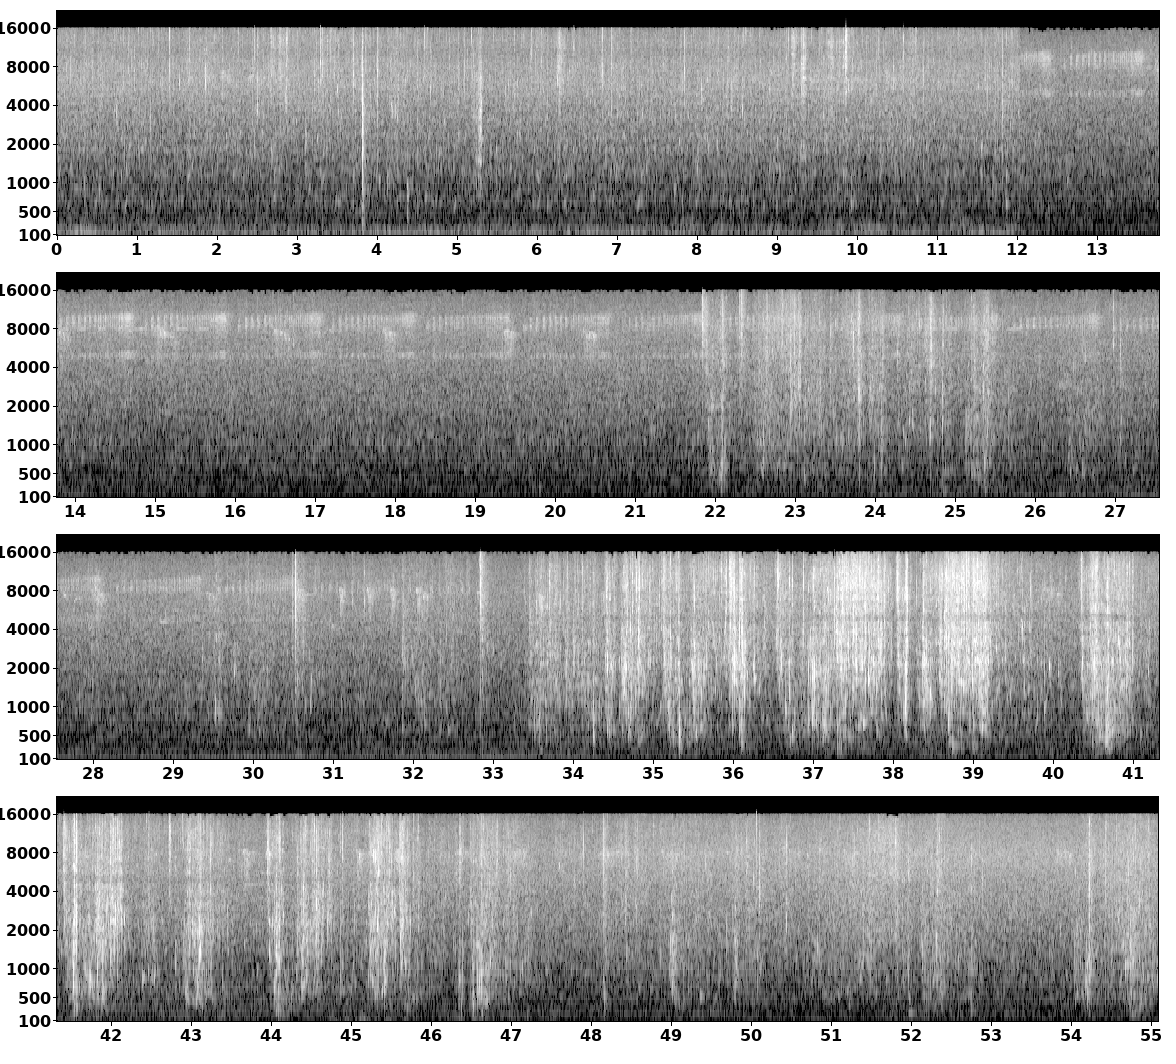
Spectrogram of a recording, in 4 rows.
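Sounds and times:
stream trickling: 0.0 - 16.2, 16.9 - 55.0
hands splashing water: 31.8 - 47.0.

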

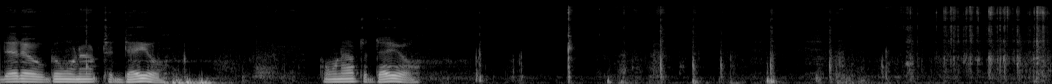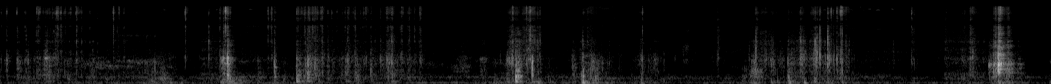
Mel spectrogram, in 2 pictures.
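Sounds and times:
plastic crinkling and rustling: 7.5 - 20.7.

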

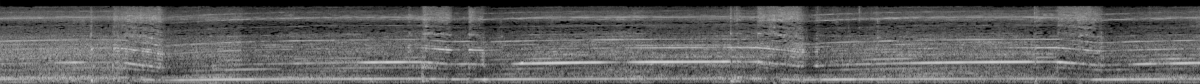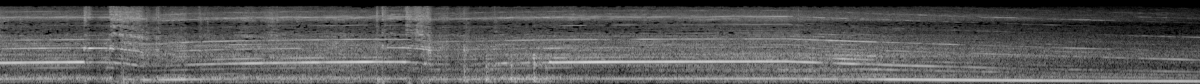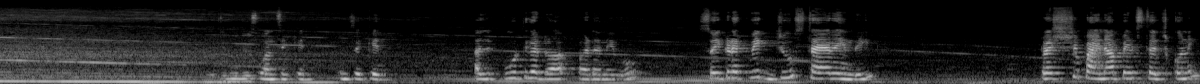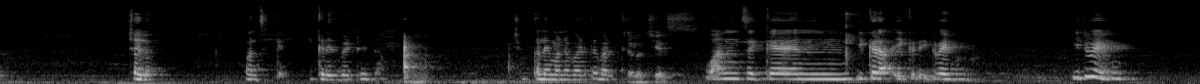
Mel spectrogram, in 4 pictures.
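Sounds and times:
juice extractor motor whining: 0.0 - 36.8.

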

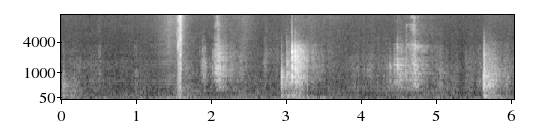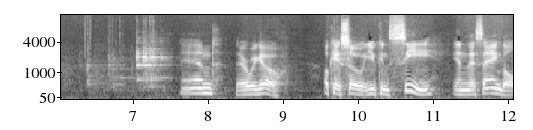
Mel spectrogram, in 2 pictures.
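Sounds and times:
metal clunk: 5.6 - 7.6.

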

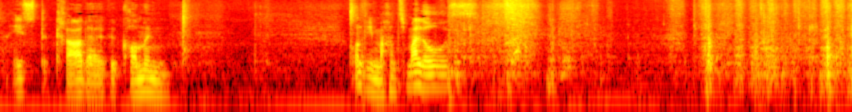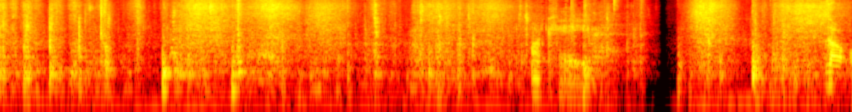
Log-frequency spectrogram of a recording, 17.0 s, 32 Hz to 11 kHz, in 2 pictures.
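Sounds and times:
cardboard scraping on wood floor: 4.5 - 6.1, 6.7 - 14.2, 15.3 - 17.0.

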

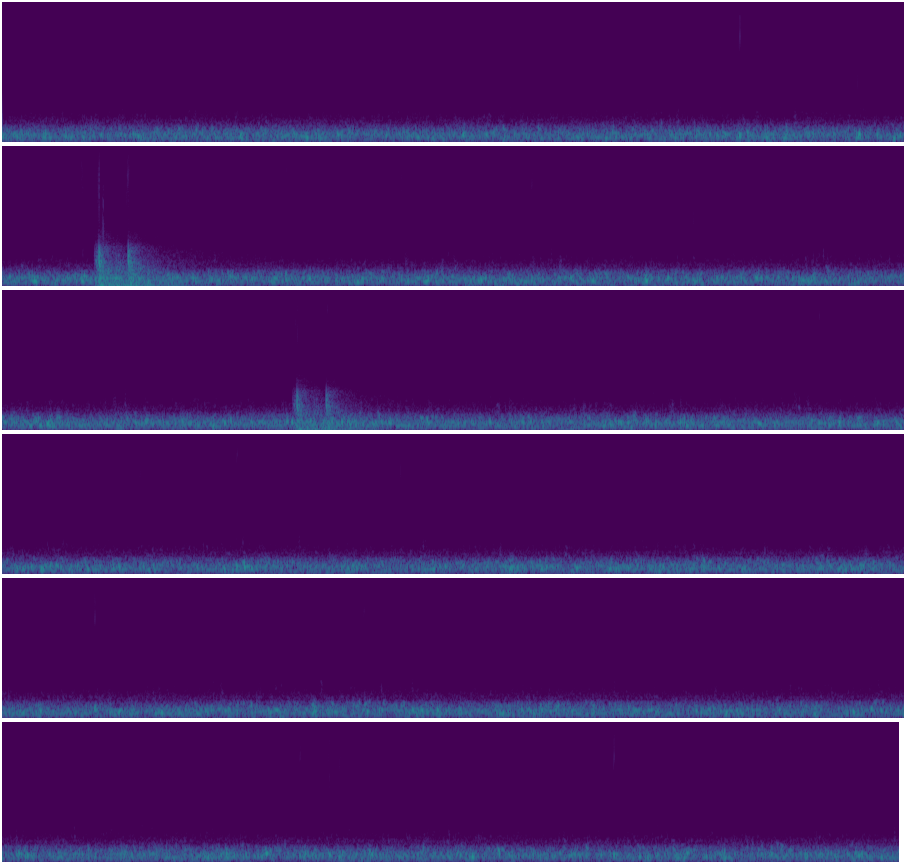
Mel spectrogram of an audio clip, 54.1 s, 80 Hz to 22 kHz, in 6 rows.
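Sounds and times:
muffled underwater rumble: 10.0 - 11.7, 21.0 - 22.8.

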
